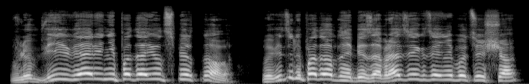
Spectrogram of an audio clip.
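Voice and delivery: high, loud outrage; hammed-up indignation, pitched high; indignant complaint. A narrator's reading. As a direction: protest loudly at a scandal. Didier complains about the bar.

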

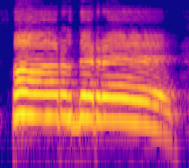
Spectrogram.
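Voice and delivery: put-on high, drawn-out girl's call. Lyra hails the old man from the basket, high drawn-out call. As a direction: call his name across the field. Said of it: "гукнула Ліра".

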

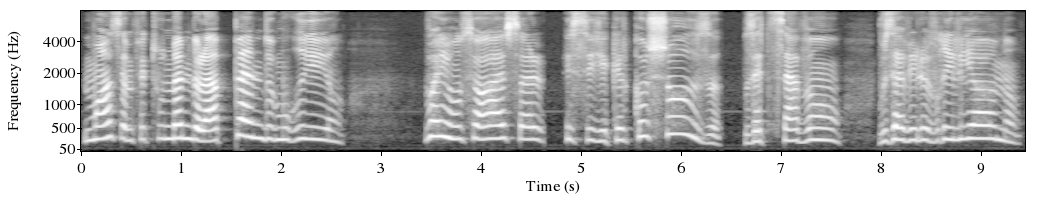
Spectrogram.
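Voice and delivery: put-on whimpering like a scared little boy; childlike whine. A narrator's reading. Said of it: "pleurarde comme celle d'un enfant".

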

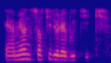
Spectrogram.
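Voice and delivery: ordinary delivery, nothing marked

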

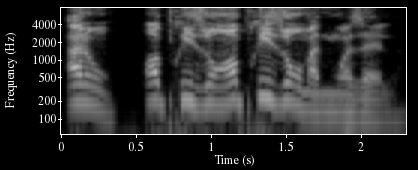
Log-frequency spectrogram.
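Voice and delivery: a raging miser banishes his daughter; angry father. A narrator's reading. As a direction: order her off in a rage.

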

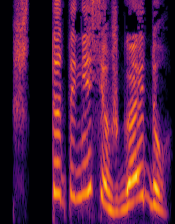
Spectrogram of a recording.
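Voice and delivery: put-on high-pitched, incredulous boyish outburst; exasperated high protest; interrupting. A narrator's reading. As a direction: cut in, voice jumping up. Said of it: "прервал его Пашка".

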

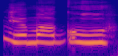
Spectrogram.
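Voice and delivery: high, drawn-out squeak of fear. A narrator's reading. Tutor who can't back away from the beast, squeaking. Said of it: "пропищал гувернёр".

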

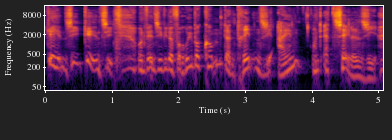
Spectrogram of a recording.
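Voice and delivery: high, quick feminine urging; lively calling lady. Acted. Lady sending the intruder off, lively and eager. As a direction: send him off briskly, starting high. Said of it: "rief die Dame lebhaft".

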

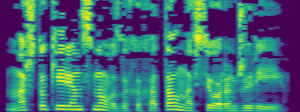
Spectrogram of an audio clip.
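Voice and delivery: plain reading voice

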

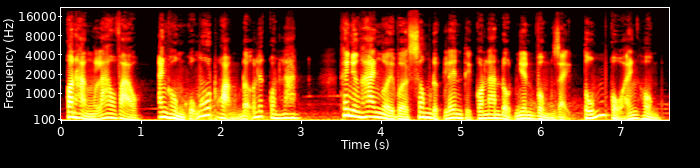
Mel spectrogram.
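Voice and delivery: steady storyteller reading a ghost tale; story narration. A narrator's reading. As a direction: tell it like a spooky radio story. Reads horror story narration. (giọng kể chuyện ma)

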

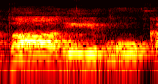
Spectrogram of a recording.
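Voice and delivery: very slow, drawn-out ضاربك; slow model word. Shown as a demonstration. Teacher dictates the correct form to students, very slowly. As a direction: stretch ضاربك out for the class. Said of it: "ما تقولش ضارب".

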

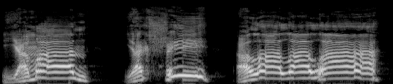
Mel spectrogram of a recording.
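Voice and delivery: put-on high, loud drunken bleating yell. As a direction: holler like a goat on a fence. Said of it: "орёт, как козёл на заборе".

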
